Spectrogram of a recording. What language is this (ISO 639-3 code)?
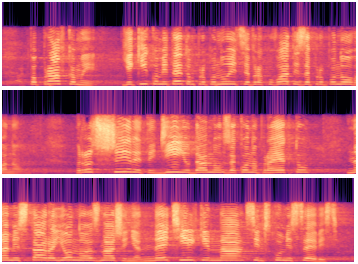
ukr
